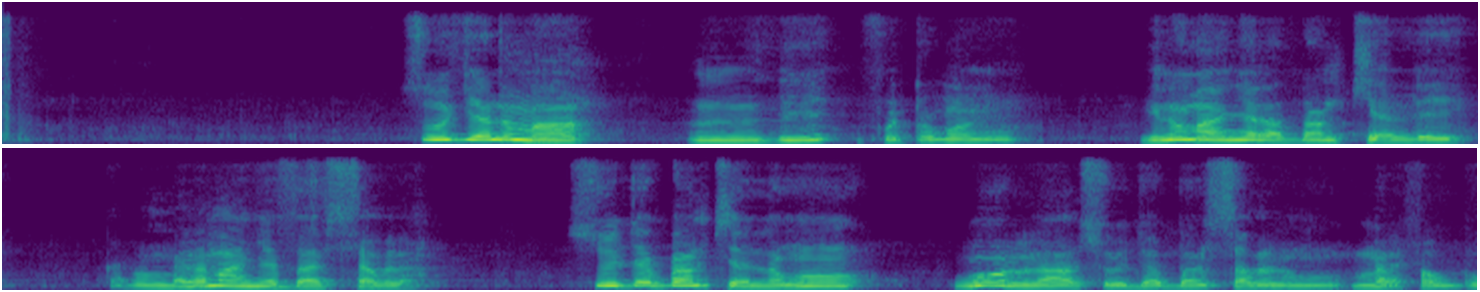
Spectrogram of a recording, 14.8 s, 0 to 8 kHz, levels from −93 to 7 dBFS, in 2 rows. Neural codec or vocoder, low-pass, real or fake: codec, 32 kHz, 1.9 kbps, SNAC; 7.2 kHz; fake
